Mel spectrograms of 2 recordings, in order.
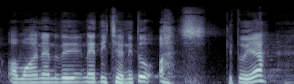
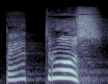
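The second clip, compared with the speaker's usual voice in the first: higher and louder, announce the name Petrus; exclaimed answer; 10 semitones higher, 8 dB louder than usual. Shown as a demonstration. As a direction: call out Petrus like a big reveal. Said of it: "jadi apa?".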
